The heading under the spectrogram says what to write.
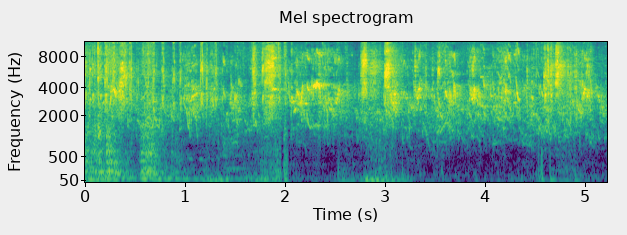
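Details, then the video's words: Budgies recorded on November 19, 2023, produce a steady stream of harsh squawks and thin chirps. The calls come in quick bursts, with a low rumble briefly at the start. "Cute Budgies chirping sounds"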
